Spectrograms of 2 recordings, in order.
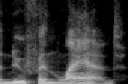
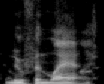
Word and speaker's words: Newfoundland: ECHL, I had the opportunity to cover the Newfoundland. That's how you pronounce it. I come to find out after covering the Growlers of the ECHL, Newfoundland.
